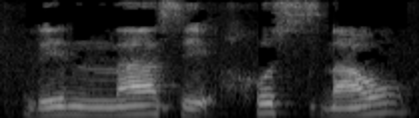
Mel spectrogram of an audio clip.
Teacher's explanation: Lin nasi husnau, nau di sini nun tanwin bertemu dengan waw, dinamakan idgham bi gunah. Cara membacanya tanwin atau surat tanwin dimasukkan ke huruf waw dan ditahan 2 harokat.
